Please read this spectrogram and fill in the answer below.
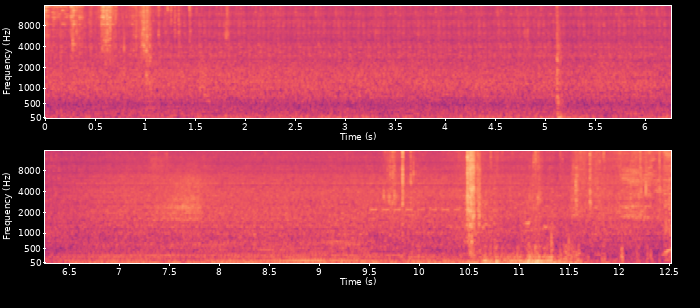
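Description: A car's engine running: a low rumble that grows louder and steadier from about halfway through, with a sharp click about five seconds in and a loud knock near the end.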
